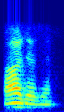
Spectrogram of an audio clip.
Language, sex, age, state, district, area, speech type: Nepali, male, 18-30, West Bengal, Kalimpong, rural, conversation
